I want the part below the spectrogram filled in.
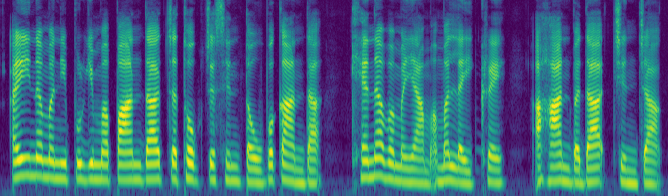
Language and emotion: Manipuri, neutral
